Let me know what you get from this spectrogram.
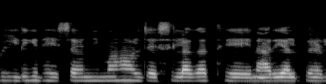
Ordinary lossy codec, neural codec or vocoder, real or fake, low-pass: none; none; real; 7.2 kHz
